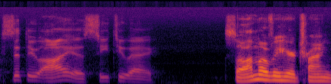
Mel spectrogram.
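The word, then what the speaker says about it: Sithu Aye: like our Jeek music, confirmed that it is pronounced C2A. That is how you pronounce it. Huh. I've does that never mean? known that. So C2A, So like Sithu I is C2A.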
